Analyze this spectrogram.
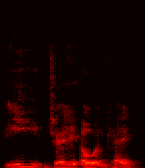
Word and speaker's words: Bjonk: It's spelled B-J-O-N-K. So it's not bonk, it's Bjonk. I think.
